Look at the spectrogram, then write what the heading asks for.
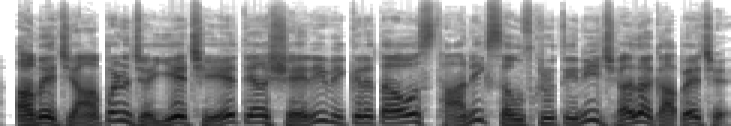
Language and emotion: Gujarati, happy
